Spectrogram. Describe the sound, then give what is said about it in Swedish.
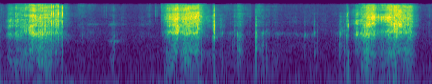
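A pencil sharpener sharpens a pencil, grinding in three short, scratchy bursts with brief pauses between them, fairly loud, with no voices. “Nej, det är pennvässare hör ni väl?”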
